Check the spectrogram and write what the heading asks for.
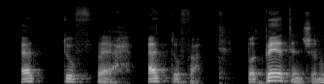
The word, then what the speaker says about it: التفاح: and here I say التفاح التفاح. But pay attention, we have a letter here that we dropped, we didn't pronounce. It is lam, sounds like L, but we drop it.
